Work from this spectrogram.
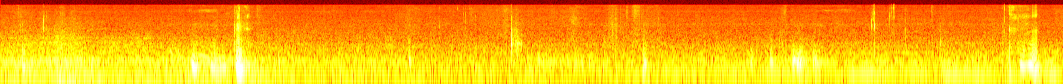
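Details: A Persian cat makes short, low, pig-like grunts and snorts in a few scattered bursts while playing.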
